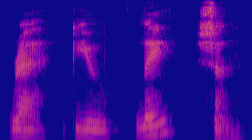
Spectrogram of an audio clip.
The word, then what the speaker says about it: regulation: in the beginning but the main stress is in a different part of the word regulation regulation regulation so again we have achieve chief achieve initial initial initial instance in Stan's instance potential per 10 Joe potential and regulation red hue Lai shun regulation so in our next video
